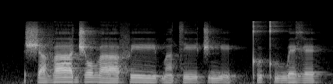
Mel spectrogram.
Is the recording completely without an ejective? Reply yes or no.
no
